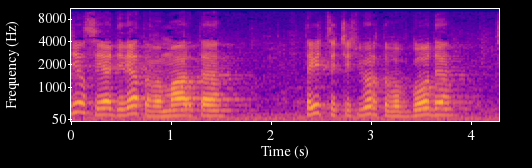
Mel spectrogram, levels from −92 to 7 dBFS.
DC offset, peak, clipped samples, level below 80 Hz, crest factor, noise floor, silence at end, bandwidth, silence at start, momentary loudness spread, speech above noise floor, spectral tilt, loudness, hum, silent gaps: under 0.1%; -2 dBFS; under 0.1%; -42 dBFS; 16 dB; -38 dBFS; 0 s; 10.5 kHz; 0 s; 11 LU; 21 dB; -5 dB/octave; -17 LUFS; none; none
